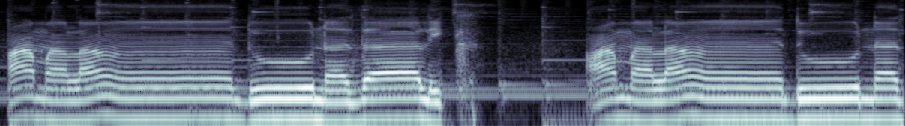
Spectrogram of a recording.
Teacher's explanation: fathah tanwin yang terdapat pada lam alif dibaca samar karena di situ bertemu dengan huruf Dal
